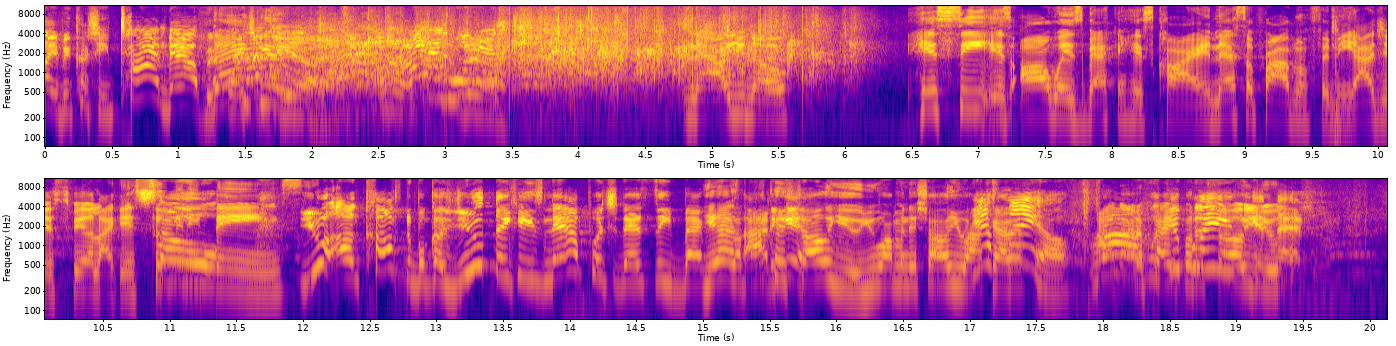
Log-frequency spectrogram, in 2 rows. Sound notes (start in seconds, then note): 3.5 laughter and applause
